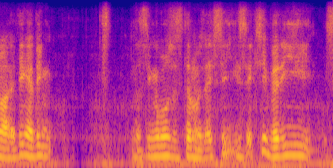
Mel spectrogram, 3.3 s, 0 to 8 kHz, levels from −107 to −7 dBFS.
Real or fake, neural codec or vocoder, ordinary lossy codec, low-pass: fake; codec, 16 kHz, 4.8 kbps, FACodec; Opus, 24 kbps; 7.2 kHz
